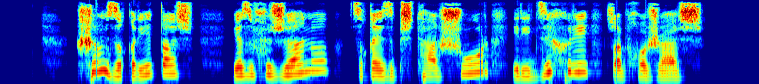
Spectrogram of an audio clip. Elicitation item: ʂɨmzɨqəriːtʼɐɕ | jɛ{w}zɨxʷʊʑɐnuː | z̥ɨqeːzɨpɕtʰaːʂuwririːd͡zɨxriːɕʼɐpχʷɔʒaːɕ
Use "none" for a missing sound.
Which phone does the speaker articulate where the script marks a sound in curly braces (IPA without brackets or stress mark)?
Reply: none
